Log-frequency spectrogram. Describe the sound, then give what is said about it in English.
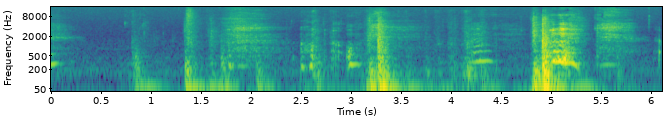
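Someone tries to open a locked door: several uneven rattles and thumps as the handle and door are pushed and pulled, with a louder jolt near the end and quiet pauses between. “So, the door is locked.”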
